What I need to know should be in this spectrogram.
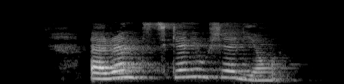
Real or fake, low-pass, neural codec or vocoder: real; 7.2 kHz; none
